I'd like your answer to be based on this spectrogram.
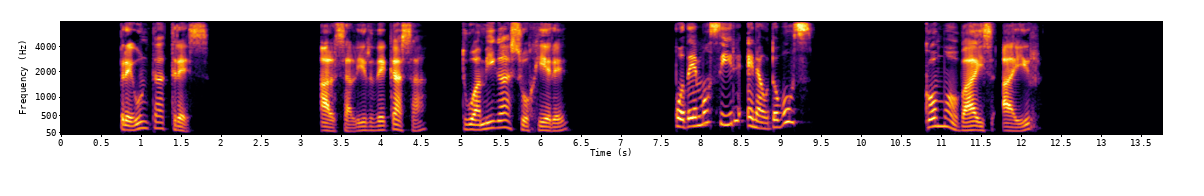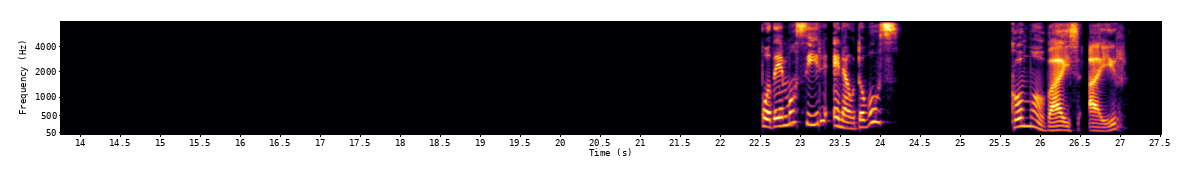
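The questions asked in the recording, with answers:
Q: ¿Cómo vais a ir?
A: En autobús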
